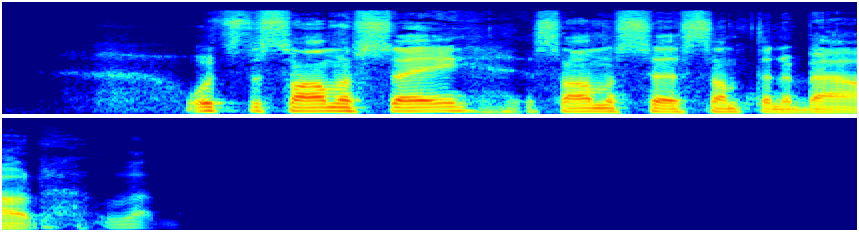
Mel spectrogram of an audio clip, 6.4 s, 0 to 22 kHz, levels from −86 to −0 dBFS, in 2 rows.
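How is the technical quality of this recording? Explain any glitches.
The speech signal has no technical glitches, and the only level change is a smooth, deliberate fade-out that begins around 3 s and is complete by 3.89 s, with no click or hard edge.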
